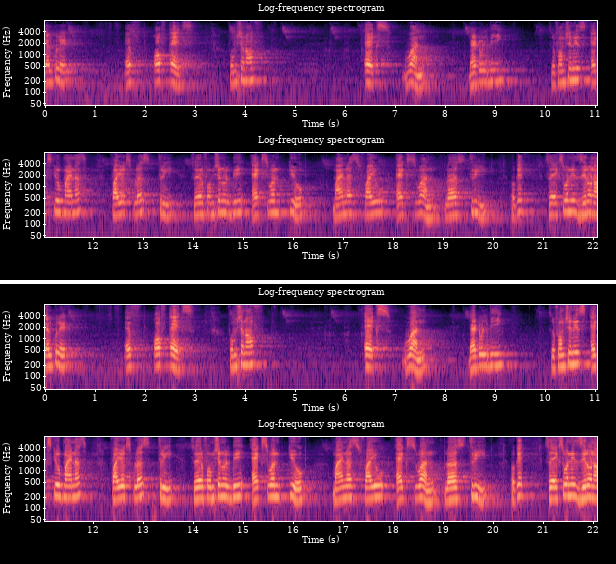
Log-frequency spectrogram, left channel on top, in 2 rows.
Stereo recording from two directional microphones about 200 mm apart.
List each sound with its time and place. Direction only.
0.0 s speech: 60° right (ahead or behind)
1.7 s a man's voice: 55° right (ahead or behind)
3.6 s speech: 60° right (ahead or behind)
6.3 s a man's voice: 50° right (ahead or behind)
8.5 s speech: 60° right (ahead or behind)
10.1 s a woman's voice: 55° right (ahead or behind)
